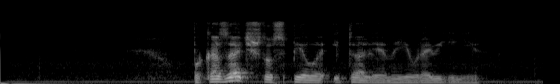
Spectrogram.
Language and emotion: Russian, neutral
